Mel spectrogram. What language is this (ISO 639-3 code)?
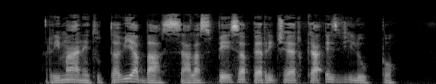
ita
